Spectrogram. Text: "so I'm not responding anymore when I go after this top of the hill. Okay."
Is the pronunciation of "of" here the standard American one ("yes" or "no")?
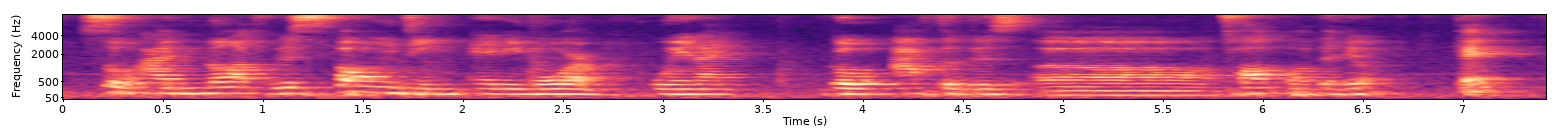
no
